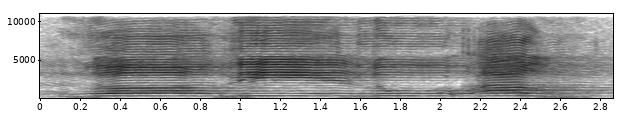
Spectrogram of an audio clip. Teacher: Posisi di antara punggung lidah dan pucuknya gigi depan yang atas, mulut maju dengan mengangkat lidah dari pangkalnya dan suara tebal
